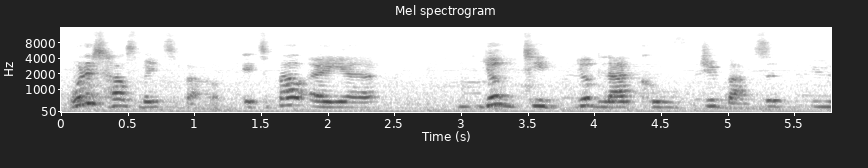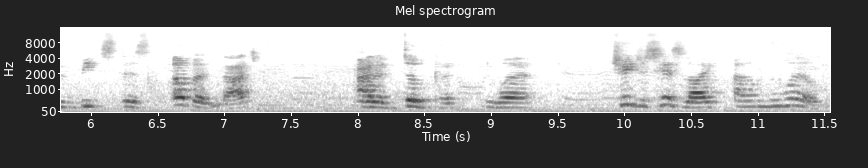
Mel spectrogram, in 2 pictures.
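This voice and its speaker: Woman late 30s, higher voice, chatting in an interview outside, bit distant, faint music. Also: unhurried. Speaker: actor. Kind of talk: unscripted interview answers. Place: outdoors on a sea front.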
